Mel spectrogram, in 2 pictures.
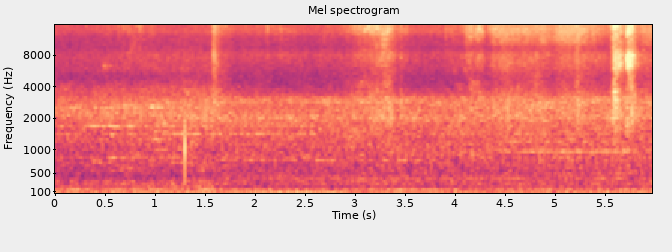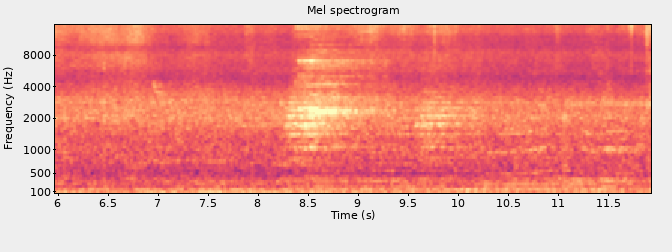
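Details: Steady low rumble like a passing vehicle or train, with faint speech and music traces and no animal voice.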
